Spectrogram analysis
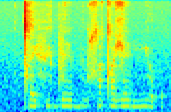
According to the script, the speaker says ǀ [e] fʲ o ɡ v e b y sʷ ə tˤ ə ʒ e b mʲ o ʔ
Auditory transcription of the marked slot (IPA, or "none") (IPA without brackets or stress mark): ɛ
